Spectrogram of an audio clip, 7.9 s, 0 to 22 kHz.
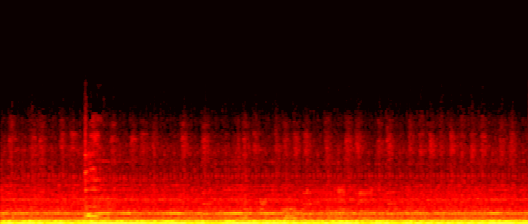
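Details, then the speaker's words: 1993 Mustang GT fox body, Coyote V8 swap with Whipple supercharger, first start on base startup tune: deep steady idle with faint blower hum, no misses or stumbles; running well. "That's a hell of a good startup tune because it's actually running really good."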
